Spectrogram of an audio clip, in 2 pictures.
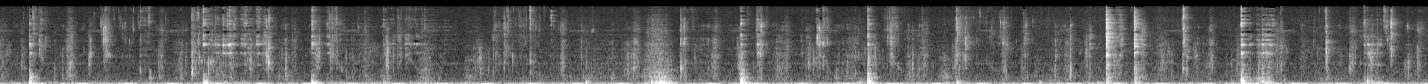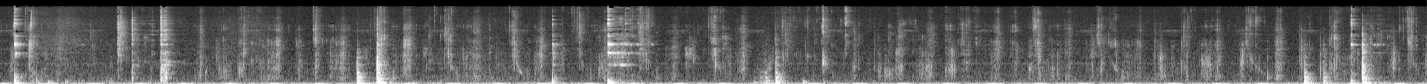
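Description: Close-up chewing and crunching of crisp lettuce and avocado salad, with a metal fork clinking and scraping on a glass bowl several times.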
